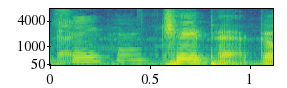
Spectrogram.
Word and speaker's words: Chapek: Bob Chapek? Chapek? What is it? – Chapek.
